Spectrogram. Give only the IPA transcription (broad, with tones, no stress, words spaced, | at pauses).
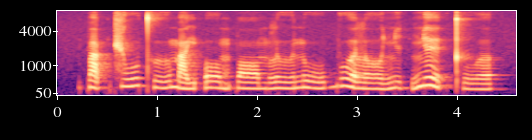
pa˧˩k̚t͡ɕuː˧˥t̪ʰɯː˩˧ ma˩˧jʔoː˧˩m pɔː˩mlɯː˩˧nʋuː˩˧ bu˥˨ə̯ lɤː˩ɲi˧˩k̚ɲeː˥˨k̚ t̪ʰu˩ə̯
